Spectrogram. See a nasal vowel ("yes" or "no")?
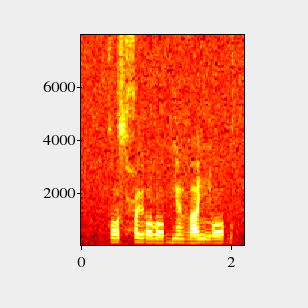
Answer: yes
